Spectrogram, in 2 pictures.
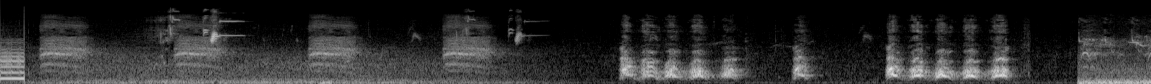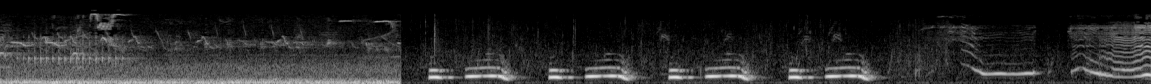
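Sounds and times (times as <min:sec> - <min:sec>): wind rumble: 0:00.3 - 0:05.8, 0:10.8 - 0:15.6
small birds chirping: 0:01.5 - 0:03.1, 0:04.0 - 0:05.5, 0:10.8 - 0:15.6
dog barking: 0:06.2 - 0:08.2, 0:08.9 - 0:10.2.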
